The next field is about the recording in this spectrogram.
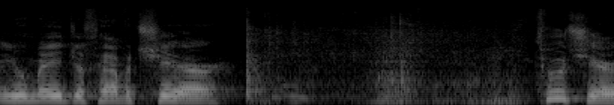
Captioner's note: chair sliding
